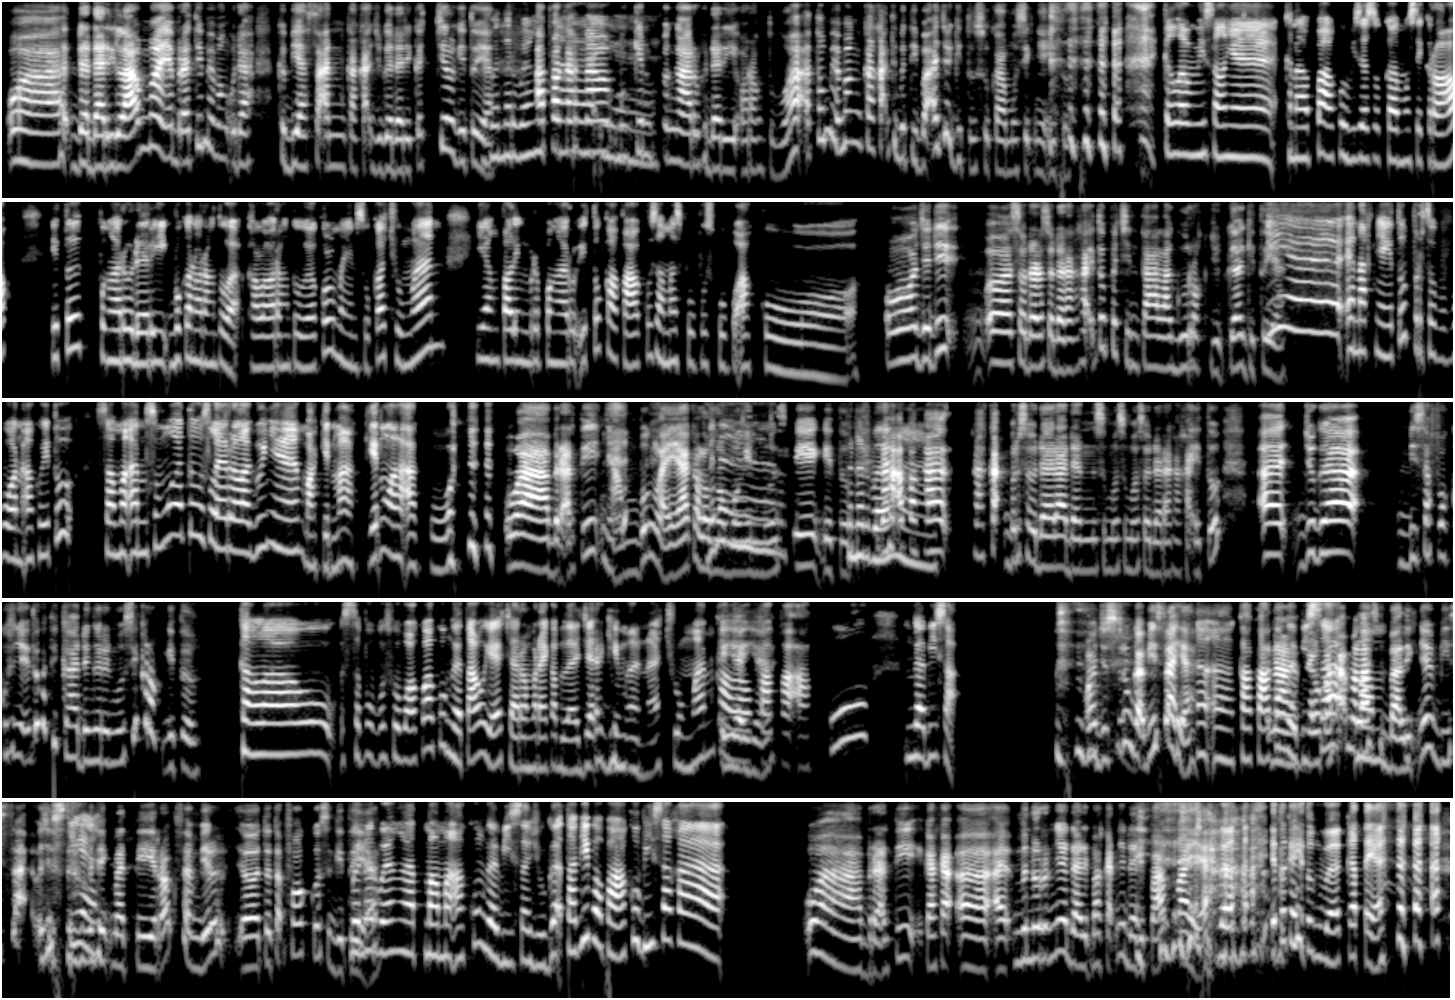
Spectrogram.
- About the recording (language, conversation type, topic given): Indonesian, podcast, Musik seperti apa yang membuat kamu lebih fokus atau masuk ke dalam alur kerja?
- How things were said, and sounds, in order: tapping; chuckle; drawn out: "aku"; chuckle; chuckle; laughing while speaking: "justru"; chuckle; laugh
